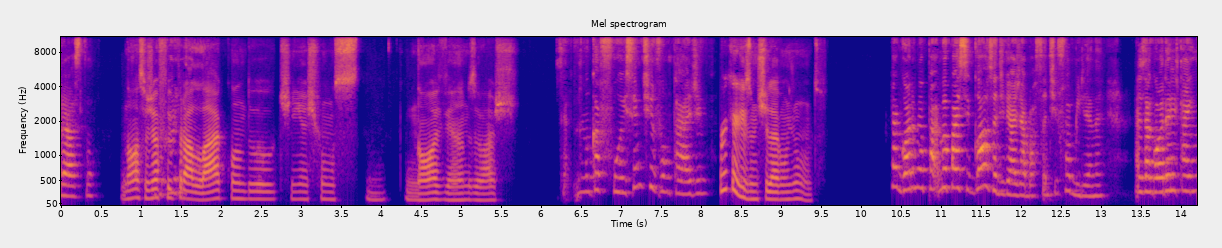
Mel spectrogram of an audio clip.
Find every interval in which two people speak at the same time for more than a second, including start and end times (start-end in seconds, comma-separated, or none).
none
